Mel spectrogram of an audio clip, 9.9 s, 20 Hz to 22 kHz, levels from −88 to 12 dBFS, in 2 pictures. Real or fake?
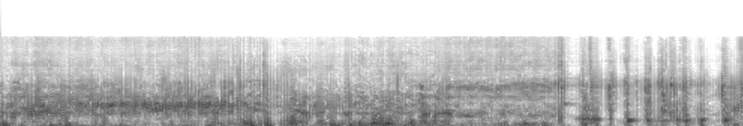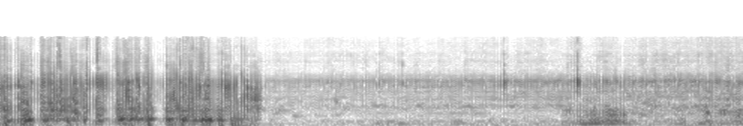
fake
